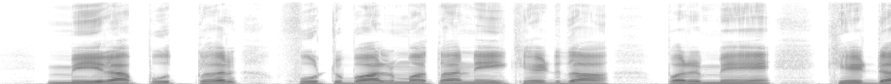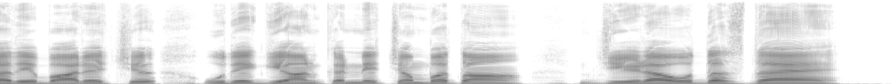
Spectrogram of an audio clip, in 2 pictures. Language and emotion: Dogri, surprised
